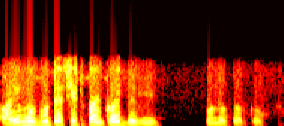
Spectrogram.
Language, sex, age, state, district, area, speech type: Odia, male, 45-60, Odisha, Nabarangpur, rural, conversation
